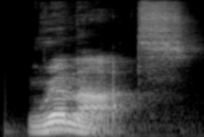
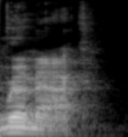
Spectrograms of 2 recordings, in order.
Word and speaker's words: Rimac: The Rimac, and that's pronounced. Oh, it's Rimac, because it's Croatian rather than Rimac, whatever.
